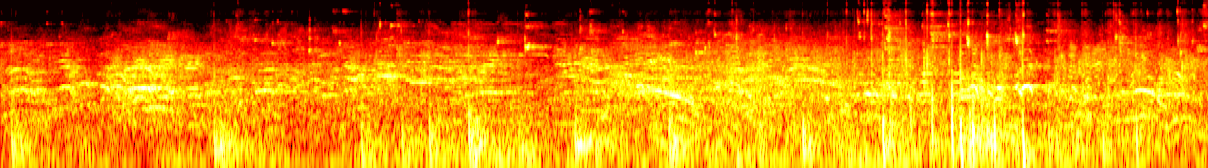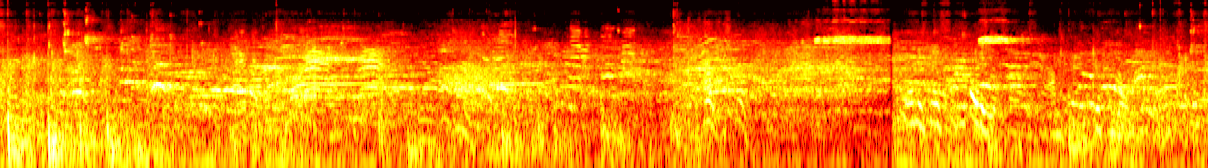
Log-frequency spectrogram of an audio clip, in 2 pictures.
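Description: Basketball bouncing on a hardwood gym floor during a game, with spectators talking and calling out around the microphone. Two short high-pitched tones sound near the end.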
